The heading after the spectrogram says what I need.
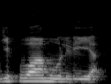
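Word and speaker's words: जिह्वामूलीय: Okay, so that sound is called jihvamuliya. So visarga is also, when it is followed by ka and kha, it is pronounced by like kind of sound, like a throat clearing kind of sound.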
